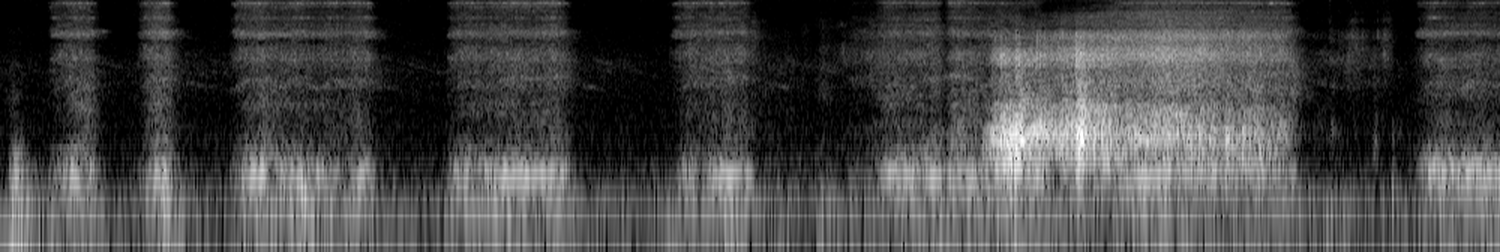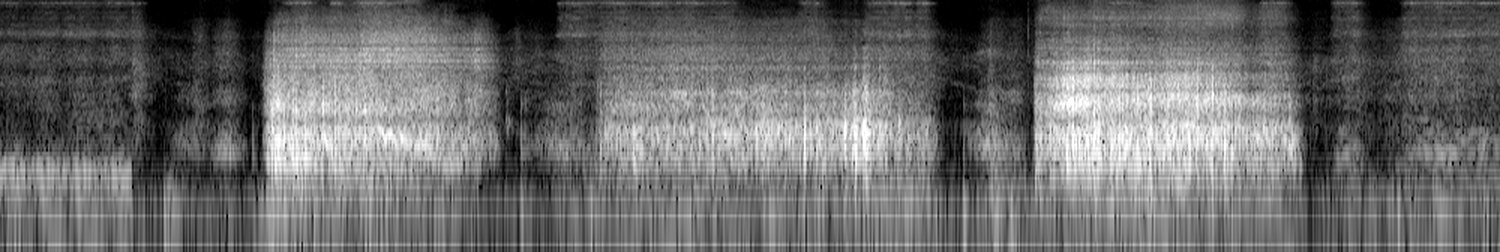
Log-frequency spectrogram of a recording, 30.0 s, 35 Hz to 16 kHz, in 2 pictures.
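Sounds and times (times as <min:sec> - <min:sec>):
person blowing nose: 0:09.8 - 0:13.0, 0:17.0 - 0:28.1.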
